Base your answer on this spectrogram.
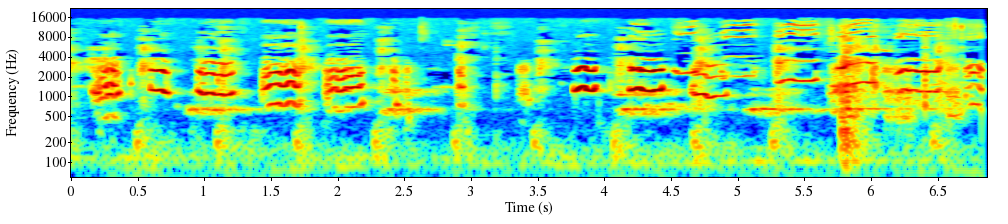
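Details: Pinscher puppies, 22 days old, crying loudly: dense overlapping high whines and squeals, some wavering, others flat, repeated about twice a second, with rhythmic lower cries underneath and some rustling.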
